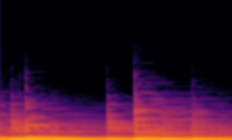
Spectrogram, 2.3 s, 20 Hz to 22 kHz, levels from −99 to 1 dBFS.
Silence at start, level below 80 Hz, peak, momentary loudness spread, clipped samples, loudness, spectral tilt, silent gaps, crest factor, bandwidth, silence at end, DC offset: 0 s; -42 dBFS; -8 dBFS; 4 LU; under 0.1%; -20 LUFS; -8.5 dB/octave; none; 12 dB; 7.8 kHz; 0 s; under 0.1%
